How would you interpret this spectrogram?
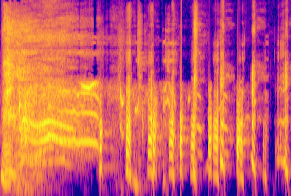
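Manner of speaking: a big shrieking burst of laughter. Real, not acted. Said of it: "big laugh".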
